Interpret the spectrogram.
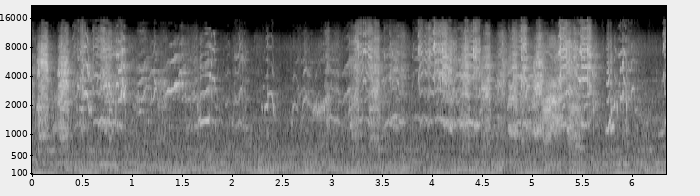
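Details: Backyard lorikeets being hand-fed produce dense, harsh screeching from several birds together in long rolling bursts with brief pauses, above a low steady hum.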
